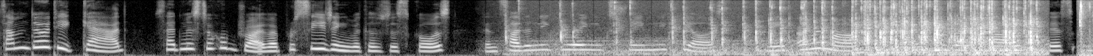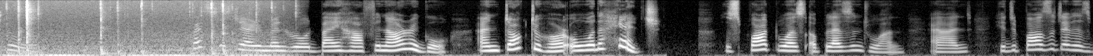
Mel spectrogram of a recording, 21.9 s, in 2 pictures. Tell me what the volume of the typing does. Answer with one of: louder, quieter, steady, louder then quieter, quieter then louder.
louder then quieter.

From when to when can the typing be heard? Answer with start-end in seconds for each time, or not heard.
5.0-13.9.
